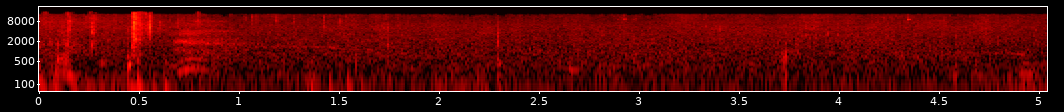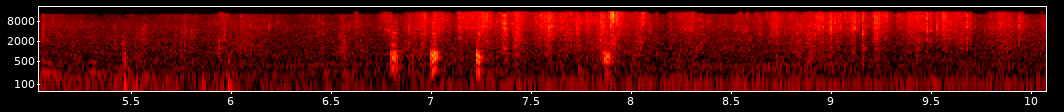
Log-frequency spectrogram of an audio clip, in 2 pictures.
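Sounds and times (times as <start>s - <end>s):
farmyard background: 0.0s - 10.0s
young hens clucking in alarm: 6.7s - 8.1s.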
